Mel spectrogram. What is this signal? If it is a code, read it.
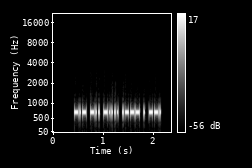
Morse code, heard as a keyed tone, about 47 wpm, 700 Hz. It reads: KD6JEG
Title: USA Call Signs - 6 Characters - 45wpm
